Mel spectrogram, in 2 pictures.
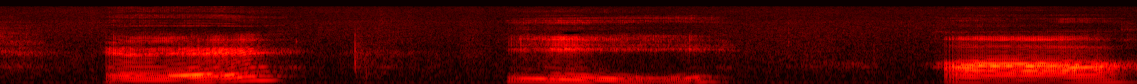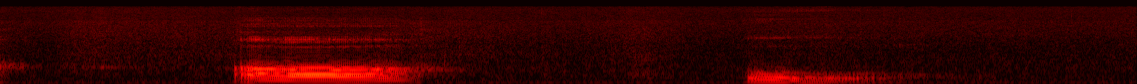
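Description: A man sings short, held vocal notes close by, with pauses between them.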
